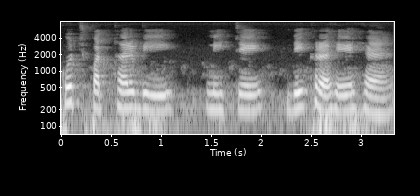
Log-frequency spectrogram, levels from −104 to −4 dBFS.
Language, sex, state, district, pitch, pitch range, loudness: Hindi, female, Punjab, Pathankot, 200 Hz, 185-210 Hz, -17 LUFS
